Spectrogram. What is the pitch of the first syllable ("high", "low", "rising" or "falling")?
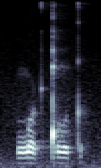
low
